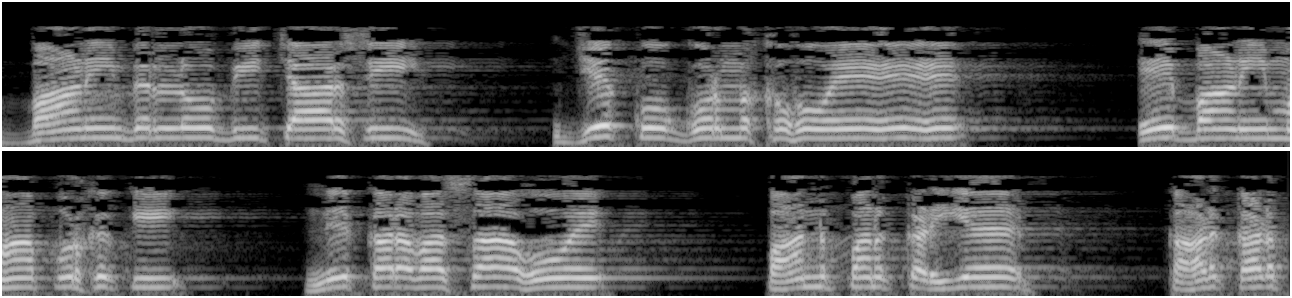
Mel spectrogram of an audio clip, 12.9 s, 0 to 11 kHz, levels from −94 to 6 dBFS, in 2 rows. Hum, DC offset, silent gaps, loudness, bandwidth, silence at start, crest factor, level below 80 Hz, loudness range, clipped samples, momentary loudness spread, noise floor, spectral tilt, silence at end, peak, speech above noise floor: none; under 0.1%; none; -16 LUFS; 6.4 kHz; 0.15 s; 16 dB; -54 dBFS; 2 LU; under 0.1%; 7 LU; -63 dBFS; -4.5 dB/octave; 0 s; -2 dBFS; 47 dB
